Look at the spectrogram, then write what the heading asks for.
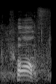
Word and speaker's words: cough: Okay, this word again, same letter combinations, but this time is pronounced cough, as in I just coughed.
